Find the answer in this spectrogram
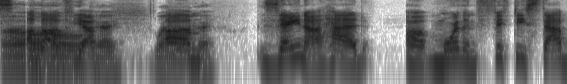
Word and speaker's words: Xana: It is Zaina. It's pronounced like a Z.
